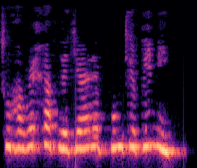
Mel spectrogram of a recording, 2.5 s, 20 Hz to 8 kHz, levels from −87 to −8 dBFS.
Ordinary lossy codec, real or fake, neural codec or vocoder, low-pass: AAC, 32 kbps; real; none; 7.2 kHz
